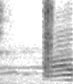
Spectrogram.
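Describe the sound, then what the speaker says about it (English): A cat in the game On the Rain Slick Precipice of Darkness gives a single short, bright meow over a low background hum. "Now we have a cat."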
